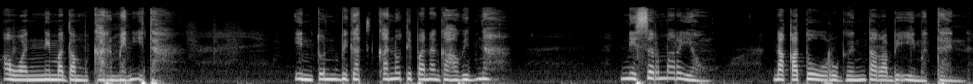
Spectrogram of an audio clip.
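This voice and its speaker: A woman's voice: medium pitch, unhurried, pauses often, dark tone, husky. A woman playing a sly, greedy young housemaid who steals, in a radio drama. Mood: furtive.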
